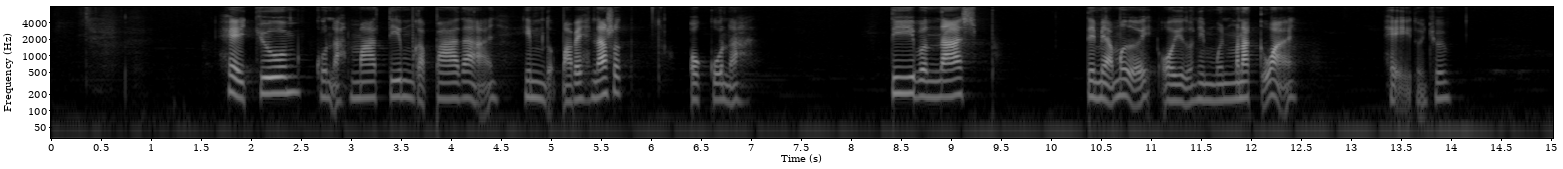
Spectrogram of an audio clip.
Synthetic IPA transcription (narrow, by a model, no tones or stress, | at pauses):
heʔtʲumʲkoʔnahmat̪imɡapad̪a̰ɲ | himd̪ṵnmabehnaʂɨt̪̚ | okoʔnah | t̪ibɨnaʃp | t̪emʲamɨjojɨd̪unhimɨnmanakwa̰ɲ | hḛj̰d̪ṵntʲumʲ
